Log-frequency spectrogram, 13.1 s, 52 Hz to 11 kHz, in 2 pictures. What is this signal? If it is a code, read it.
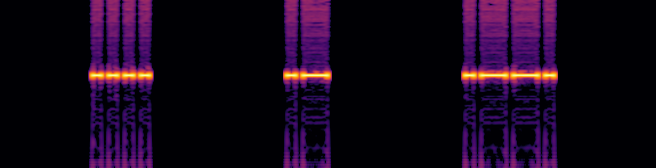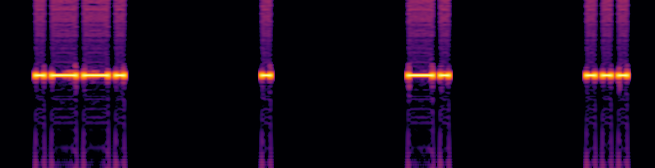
Morse code, heard as a keyed tone, about 15 wpm, spaced as for 5 wpm, 1000 Hz. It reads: HAPPENS
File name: qotdfiles / 5wpm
